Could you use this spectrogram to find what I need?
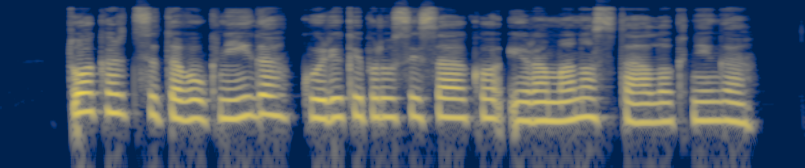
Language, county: Lithuanian, Kaunas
